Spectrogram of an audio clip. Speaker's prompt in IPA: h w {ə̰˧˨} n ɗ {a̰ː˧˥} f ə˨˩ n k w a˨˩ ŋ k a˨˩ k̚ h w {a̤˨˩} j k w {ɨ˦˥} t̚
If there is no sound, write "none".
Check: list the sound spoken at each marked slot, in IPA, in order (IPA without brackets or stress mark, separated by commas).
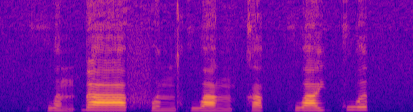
ə̰˧˨, aː˧, a˧, ə˦˥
